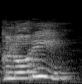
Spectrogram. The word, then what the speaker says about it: chlorine: like calcium ca but chlorine now chlorine h is silent so that's why you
